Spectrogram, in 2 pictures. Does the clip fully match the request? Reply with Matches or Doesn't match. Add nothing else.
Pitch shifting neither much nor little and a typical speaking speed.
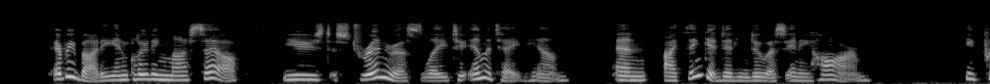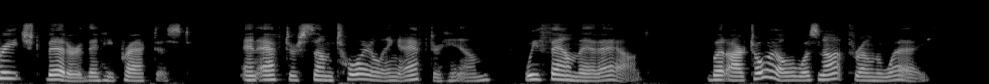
Doesn't match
